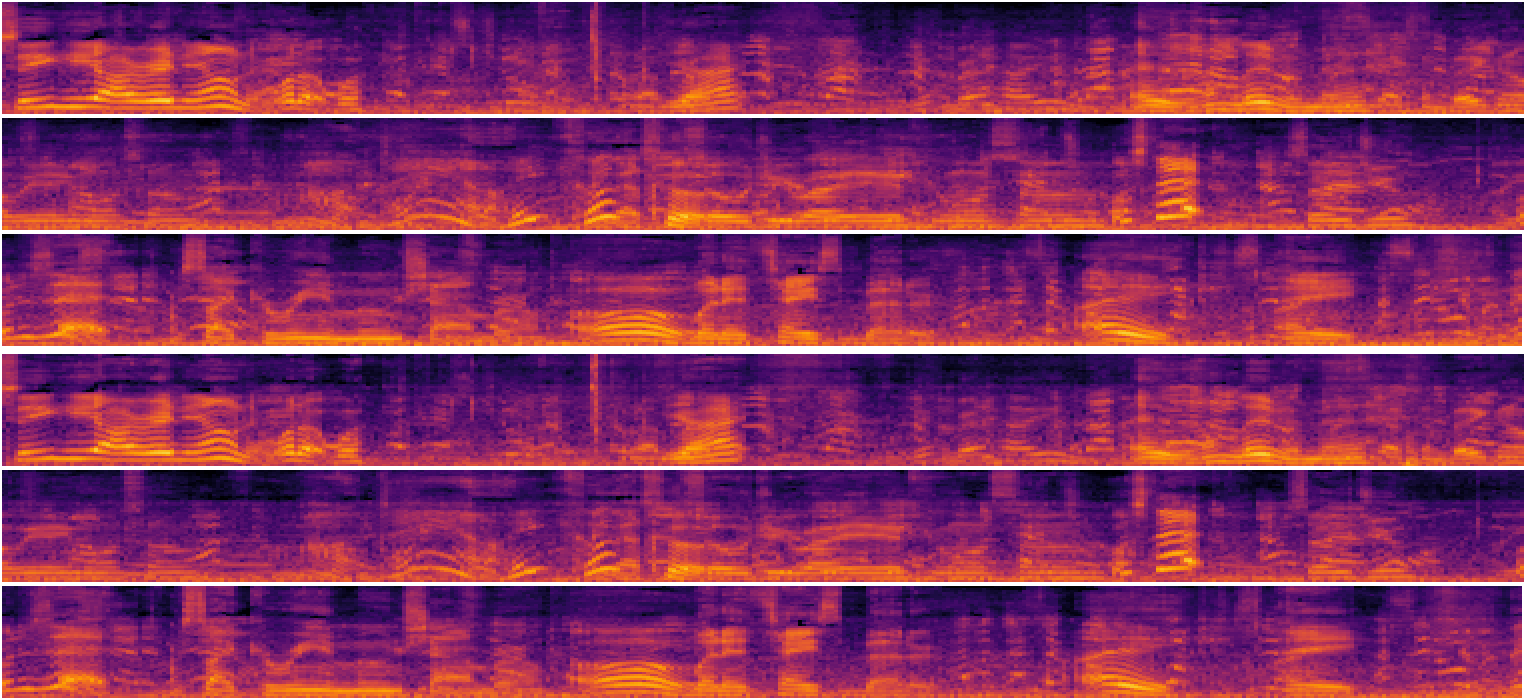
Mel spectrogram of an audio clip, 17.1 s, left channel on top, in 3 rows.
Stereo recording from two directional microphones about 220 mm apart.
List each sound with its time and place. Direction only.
0.0 s a man's voice: 5° right (ahead or behind)
2.1 s speech: 45° right (ahead or behind)
4.4 s speech: 45° left (ahead or behind)
4.6 s speech: 20° right (ahead or behind)
5.4 s speech: 45° right (ahead or behind)
6.9 s speech: 5° right (ahead or behind)
8.7 s speech: 30° right (ahead or behind)
9.8 s speech: centre (ahead or behind)
10.8 s a man's voice: 10° right (ahead or behind)
13.6 s a man's voice: 5° right (ahead or behind)
13.9 s speech: 20° right (ahead or behind)
15.4 s speech: 5° right (ahead or behind)
16.2 s a man's voice: 15° right (ahead or behind)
